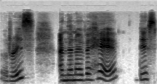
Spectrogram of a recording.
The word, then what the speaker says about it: رزقه: Now over here, so if I just pause you over there, this is riz, okay, because the ra has a kasra, so we produce a kasra sound, riz.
